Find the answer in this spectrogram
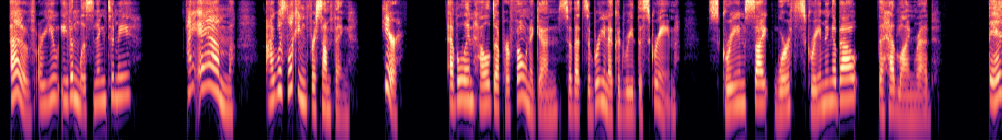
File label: Middle Grade 3rd person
